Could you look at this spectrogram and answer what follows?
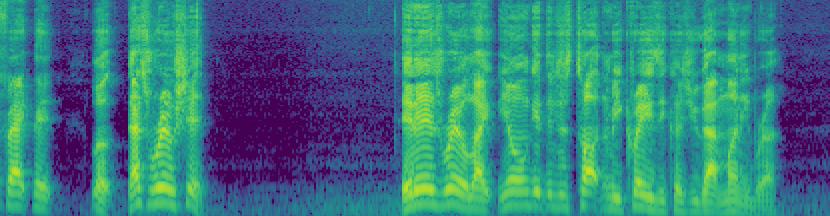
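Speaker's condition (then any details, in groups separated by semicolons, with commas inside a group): No condition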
